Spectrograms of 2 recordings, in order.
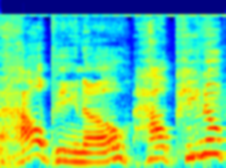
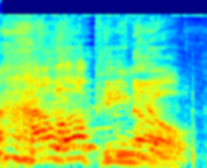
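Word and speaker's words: jalapeño: other a no there's it's not jino halpino Peppers it's a jalapeno so when you've gotten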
